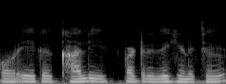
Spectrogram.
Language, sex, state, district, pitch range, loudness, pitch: Garhwali, male, Uttarakhand, Tehri Garhwal, 130-135 Hz, -25 LUFS, 130 Hz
